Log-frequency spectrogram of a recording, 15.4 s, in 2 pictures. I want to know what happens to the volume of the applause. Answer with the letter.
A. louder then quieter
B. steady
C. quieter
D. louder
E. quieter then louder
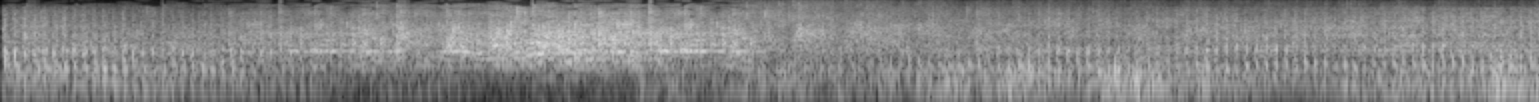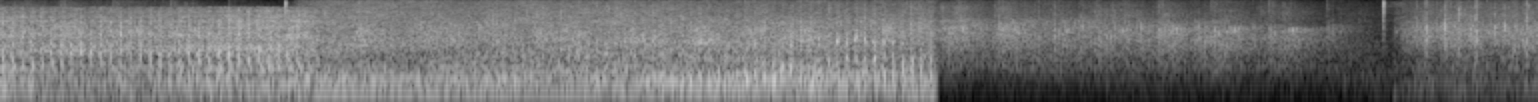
C.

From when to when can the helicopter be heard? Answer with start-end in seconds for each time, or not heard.
0.0-12.4.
